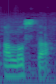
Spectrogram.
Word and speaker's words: Alosta: It's Ondine from Alosta. So Alosta is the kind of, let's call it the street name for Aalst. – Yeah, that's correct. – And so it's spelled A-L-O-S-T-A.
